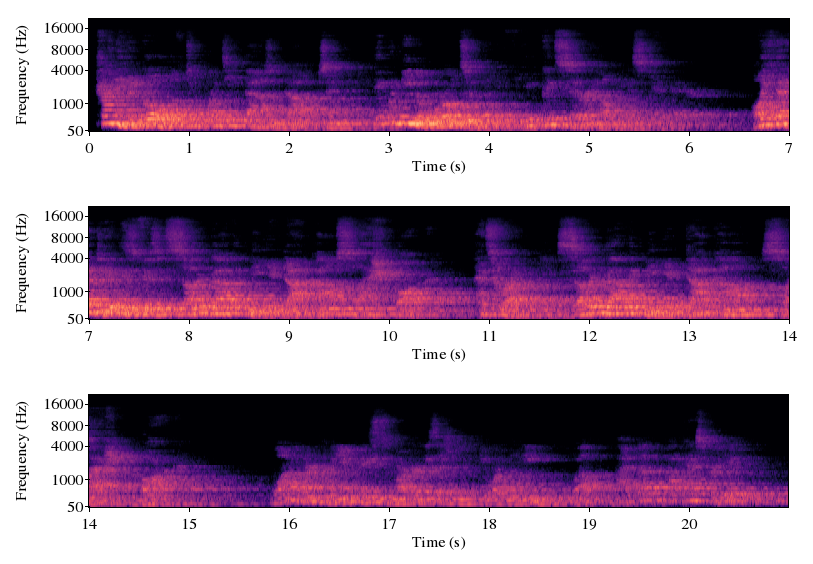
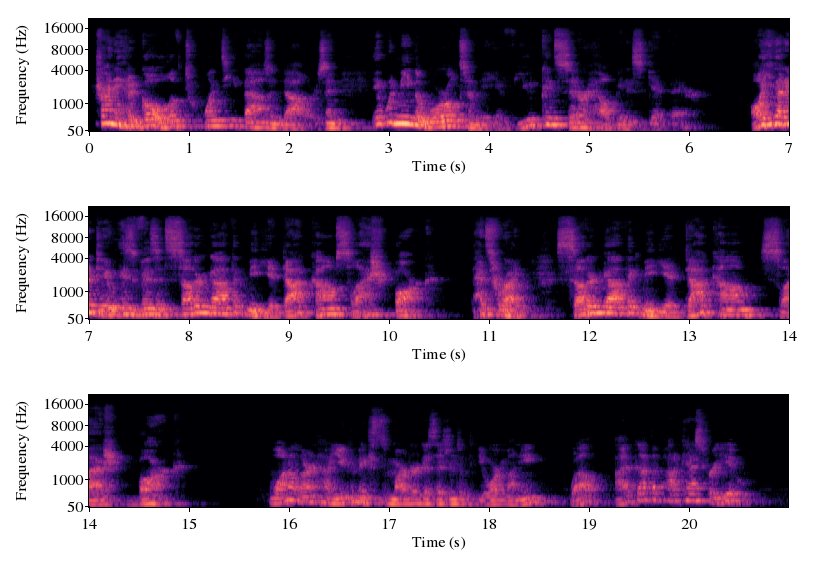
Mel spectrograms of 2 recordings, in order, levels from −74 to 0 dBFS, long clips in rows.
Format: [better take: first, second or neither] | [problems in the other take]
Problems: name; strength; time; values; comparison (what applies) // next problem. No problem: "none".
second | room echo; strong; dies away in 2.5 s; slight in the second // off-mic speech; far; far in the second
